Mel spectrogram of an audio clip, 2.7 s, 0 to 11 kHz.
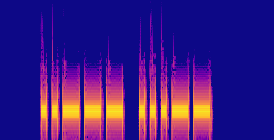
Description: Morse code, heard as a keyed tone, about 32 wpm, spaced as for 27 wpm, 700 Hz. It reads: 23
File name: Speed-Racing - Two Letter-Number Combinations - 22wpm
